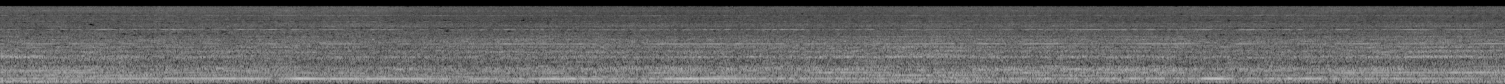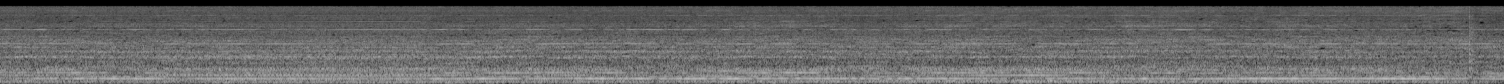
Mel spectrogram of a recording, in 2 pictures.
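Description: Bagless upright vacuum cleaner running steadily, a constant motor whine over the rush of air.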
